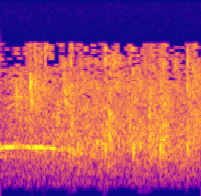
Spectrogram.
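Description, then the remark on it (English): A crowd claps hands steadily for a couple of seconds as a hand praise to God, a dense, loud wash of overlapping claps with no individual beats standing out, and a faint voice briefly audible underneath. “Our hand praise is going to be loud.”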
